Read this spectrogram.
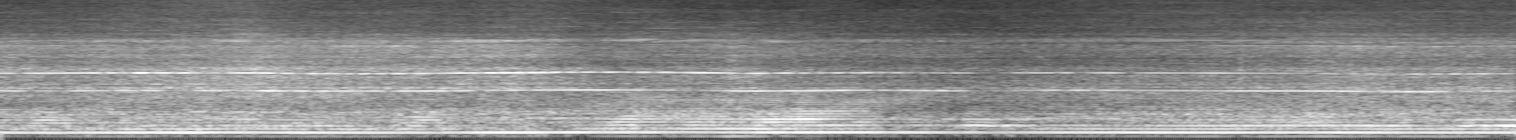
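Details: Kirby Classic III vacuum cleaner, old unit at first run after unboxing, strong suction at the head: loud steady roar with sharp, ear-piercing high tones held constant; an abnormal motor whine, cause unknown.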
